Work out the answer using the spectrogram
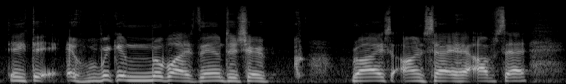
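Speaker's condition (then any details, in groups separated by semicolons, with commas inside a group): Cerebral palsy; wheelchair user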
